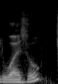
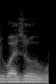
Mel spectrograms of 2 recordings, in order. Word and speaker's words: Loiseau: From Émilie Loiseau. – Yeah. – So it's not spelled like a bird because there's a Z in the middle and there's no apostrophe, but that sounds like it.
